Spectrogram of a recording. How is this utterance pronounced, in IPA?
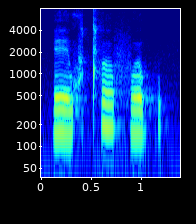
e xʷ tʰ ɵ f ɵ kʷ

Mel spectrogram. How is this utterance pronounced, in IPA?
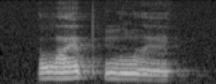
lˠ ɛ pʼ ũ lˠ ɛ̃

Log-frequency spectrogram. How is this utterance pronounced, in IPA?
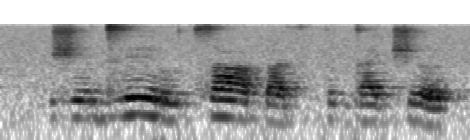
ʒ e d͡z e ɾ u t͡s ɑ ɠ ɑ θ k ə ɡ a t͡ʃ ə

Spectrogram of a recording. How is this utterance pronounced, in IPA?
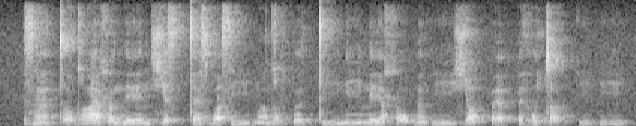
z æ̃˧˥˧ tː ɔ̰˧˥˧ dˤ æː˧˥˧ ħ ɵ˥ n eː˧˥˧ n ç ɛ˥˨ s tː æ˨˦ z b ɑ̰˧˥˧ s iː˨˦ b ẽ˥˨ dˤ ɵ˥˨ v p ɵ˥˨ tː iː˨˦ n iː˥ n eː˥˨ ħ ɔ̰˧˥˧ b æ̃˥˨ p iː˧˥˧ ç ɑ˧˥˧ pː æ̰˧˥˧ pː ɛ˥ ɦ ɔ˥˨ c ɑ˨˦ kː iː˧˥˧ p iː˥

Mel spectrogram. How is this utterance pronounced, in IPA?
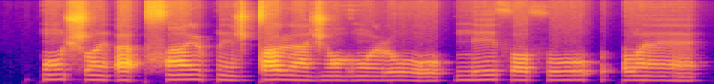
p õ ʃ lˠ ẽ ʔ a ʔ sˤ ẽ ɭ p ẽ ʒ tˤ ɛ ɭ ã ʒ ɔ̃ ɣ õ ɭ o | n e θ ɔ θ o ʔ | lˠ ɛ̃

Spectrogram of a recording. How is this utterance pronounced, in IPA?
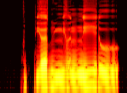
pʲ ʌ d mʲ o n i ɾ u

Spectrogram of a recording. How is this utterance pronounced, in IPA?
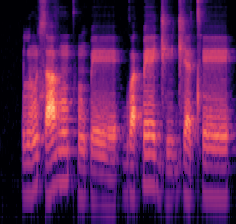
l ũ˨˦ s a˨˦ v ũ˦ pʰ ũ˨ k͡p eː˨ | ɡʷ a˨ k͡p eː˦ d͡ʒ i˨ d͡ʒ ɛ˦˨ tʰ eː˦

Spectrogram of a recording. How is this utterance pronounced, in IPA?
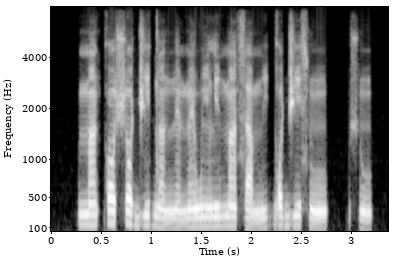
m ã˧ k ɔ˦ ʃ ɔ˦˨ d͡ʒ i˧ d ã˨ n ɛ̃˨ m ɛ̃˧ w ĩ˧ l i˧ m ã˧ s a˨ m i˨˦ ɡ ɔ˦ d͡ʒ i˦ s ũ˧ | ʃ ũ˨

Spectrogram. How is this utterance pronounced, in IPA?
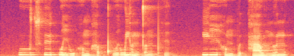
uː˥ t͡sʰ yː˥ t̚ w iː˨˧ w h ʊ˨˩ ŋ h ɐ˨ p̚ kʷʰ iː˥ w j ɵ˨˩ n t̪ ɐ˧ ŋ pʰ ɪ˨˥ k̚ | j iː˥ h ʊ˨ ŋ p ɵ˧ t̚ h aː˧ w n̪ ɵ˧ n

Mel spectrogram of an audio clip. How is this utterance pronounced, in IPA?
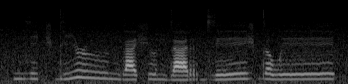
n z i t͡ʃ d i ɹ ɯː ŋ ɡ a ʃ ɯ n d a r d͡z eː ʒ d ʌ w eː

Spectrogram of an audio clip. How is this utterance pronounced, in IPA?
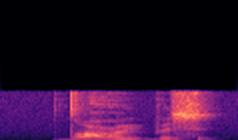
dˤ ɵ ʕ y b ø s

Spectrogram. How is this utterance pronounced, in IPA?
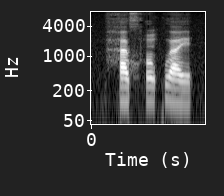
h a xʷ h ɔ̃ kʷ a e̯

